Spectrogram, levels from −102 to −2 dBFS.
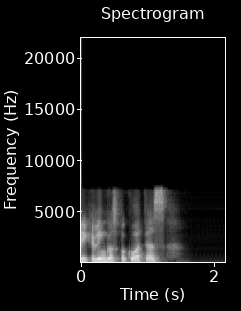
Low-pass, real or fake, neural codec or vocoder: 7.2 kHz; fake; codec, 16 kHz, about 1 kbps, DyCAST, with the encoder's durations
